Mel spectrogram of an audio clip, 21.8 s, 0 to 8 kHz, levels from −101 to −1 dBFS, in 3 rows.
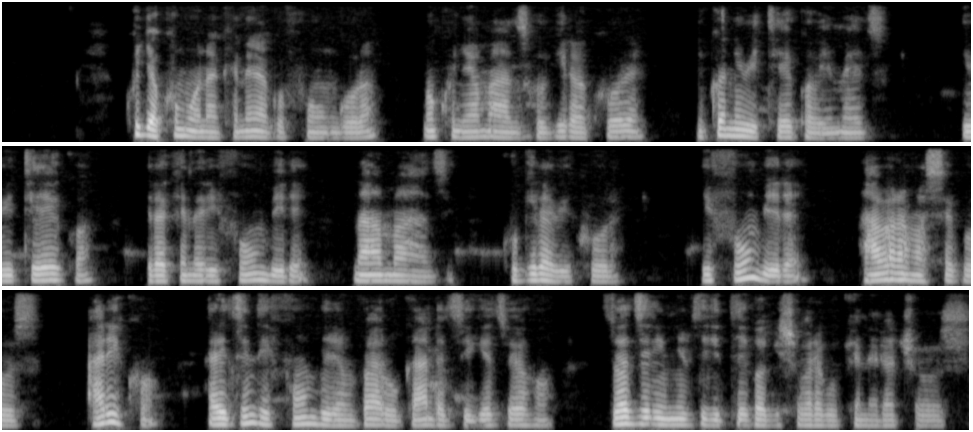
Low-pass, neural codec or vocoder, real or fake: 7.2 kHz; vocoder, 22.05 kHz, 80 mel bands, WaveNeXt; fake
